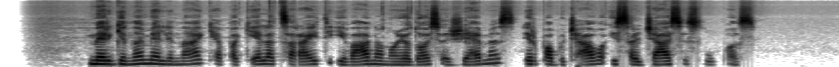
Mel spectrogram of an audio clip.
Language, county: Lithuanian, Šiauliai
